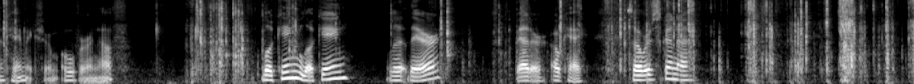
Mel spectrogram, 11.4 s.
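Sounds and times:
speech: 0.0 - 1.7, 3.3 - 5.6, 6.4 - 8.8
sheet of paper torn by hand: 7.6 - 11.4.

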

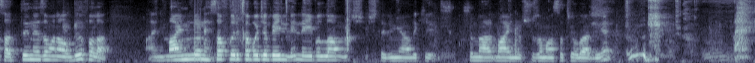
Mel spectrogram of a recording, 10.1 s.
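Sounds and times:
speech: 0.0 - 10.0
person sneezing: 7.9 - 9.0.

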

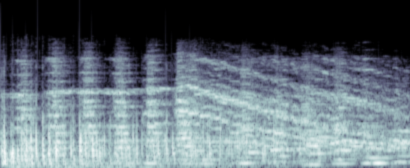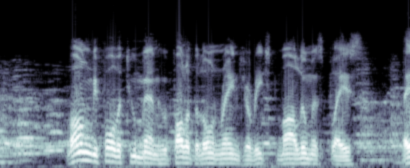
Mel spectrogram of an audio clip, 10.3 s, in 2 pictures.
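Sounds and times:
horse Silver's hooves galloping off: 0.0 - 4.6
speech: 6.1 - 10.2.

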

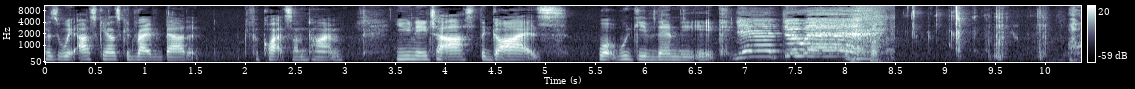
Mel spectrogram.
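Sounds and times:
speech: 0.0 - 8.6
Smith Chips being eaten ASMR style: 8.3 - 10.3.

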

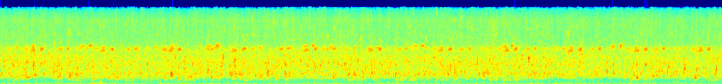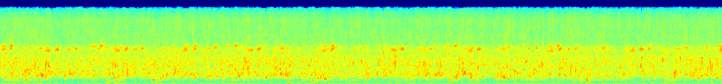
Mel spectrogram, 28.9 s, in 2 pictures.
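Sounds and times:
frogs croaking in chorus: 0.0 - 28.8
trickling stream: 0.0 - 28.8.

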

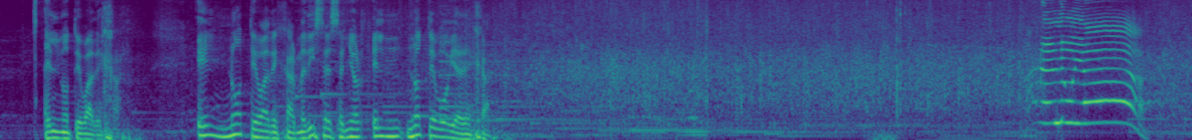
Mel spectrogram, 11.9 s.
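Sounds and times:
speech: 0.4 - 1.4, 2.0 - 5.2
audience applause: 4.1 - 11.9.

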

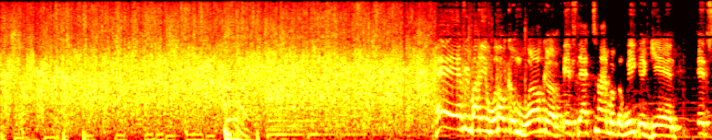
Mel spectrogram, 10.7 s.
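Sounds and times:
crowd applause and cheering welcoming a sports talk radio show host: 0.0 - 7.5
speech: 6.9 - 10.6.

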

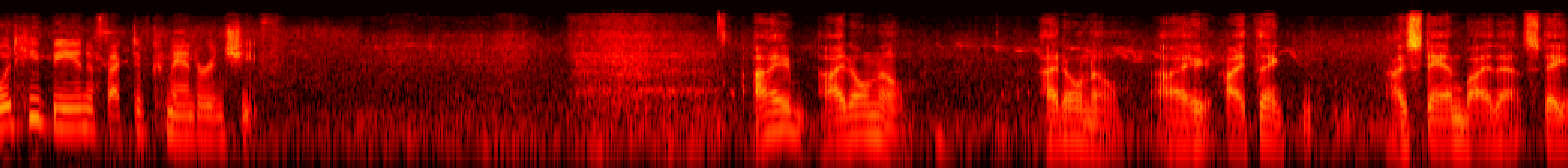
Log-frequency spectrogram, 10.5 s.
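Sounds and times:
speech: 0.0 - 1.9, 5.0 - 10.4
big deep breath: 2.5 - 4.9.

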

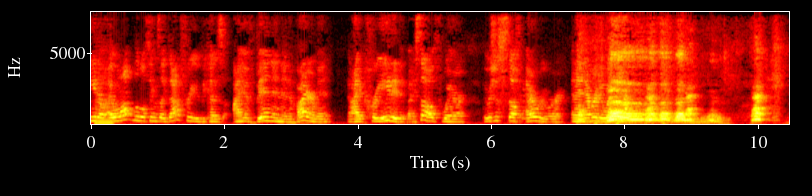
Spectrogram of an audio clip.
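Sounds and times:
speech: 0.0 - 10.4
dogs barking: 7.3 - 10.3.

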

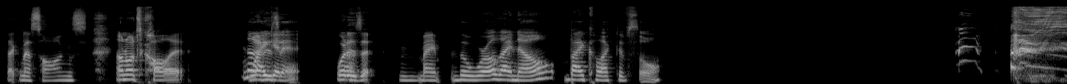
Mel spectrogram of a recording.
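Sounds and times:
speech: 0.1 - 6.7
involuntary squeal while trying to breathe: 9.6 - 9.8.

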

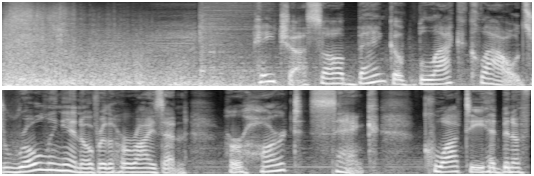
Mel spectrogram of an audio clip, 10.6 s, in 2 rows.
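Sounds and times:
deafening crack of thunder: 0.0 - 4.2
speech: 2.6 - 10.5.

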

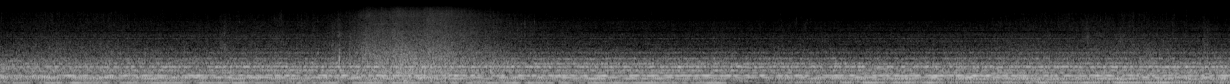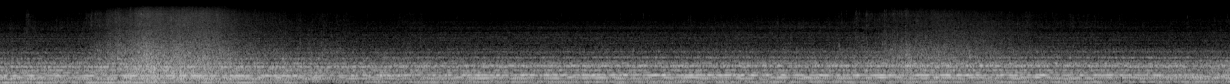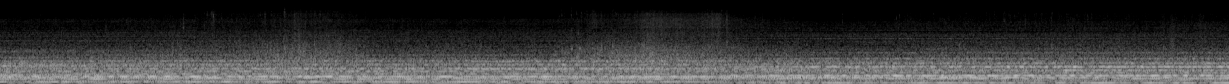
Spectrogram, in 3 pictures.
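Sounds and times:
soft ocean waves: 0.0 - 5.9, 10.0 - 17.0, 20.6 - 36.8
gentle spiritual music track with layered tones: 0.0 - 36.8.

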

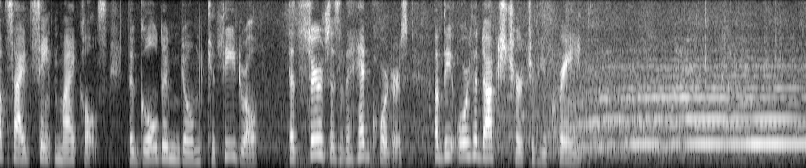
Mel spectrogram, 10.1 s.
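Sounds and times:
speech: 0.0 - 7.6
faint noise: 0.0 - 10.0
air raid siren: 6.2 - 10.0.

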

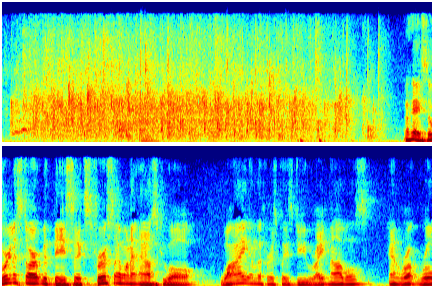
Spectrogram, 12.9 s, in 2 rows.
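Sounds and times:
audience applause: 0.0 - 5.8
speech: 6.0 - 12.8.

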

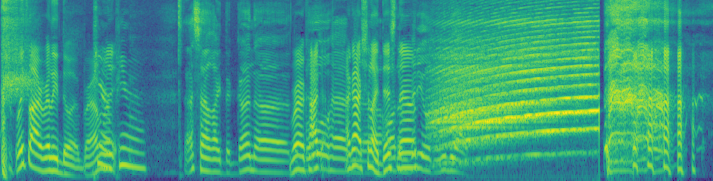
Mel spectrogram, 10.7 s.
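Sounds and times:
speech: 0.2 - 7.2, 9.1 - 10.5
alarm siren sound effect: 5.8 - 9.1
laughter: 9.1 - 10.6.

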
